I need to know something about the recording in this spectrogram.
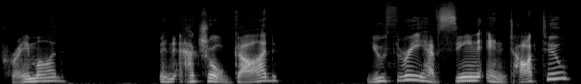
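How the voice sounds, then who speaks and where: A man's voice: on the high side, sing-song, takes it slowly, a bit bright, dry recording, clean studio sound, heavily acted. A man playing an inquisitive, incredulous traveling companion in a fantasy audio drama.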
